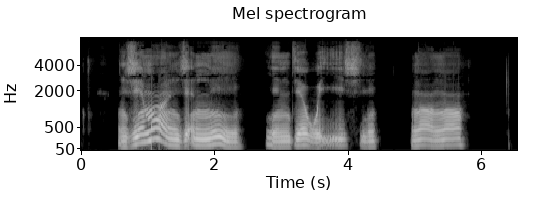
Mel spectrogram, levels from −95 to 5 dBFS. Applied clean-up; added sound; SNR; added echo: none; none; none; none.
